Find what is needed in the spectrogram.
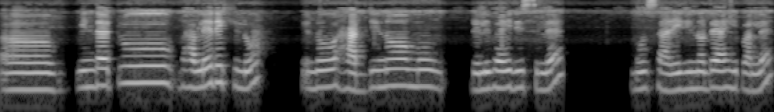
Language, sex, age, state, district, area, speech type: Assamese, female, 30-45, Assam, Lakhimpur, rural, spontaneous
